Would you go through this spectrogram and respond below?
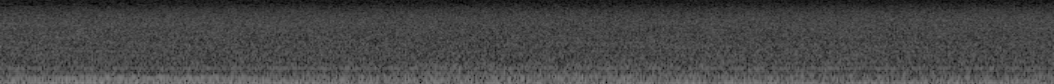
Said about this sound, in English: You hear the pool pump moving. Probably hear a lot of things.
